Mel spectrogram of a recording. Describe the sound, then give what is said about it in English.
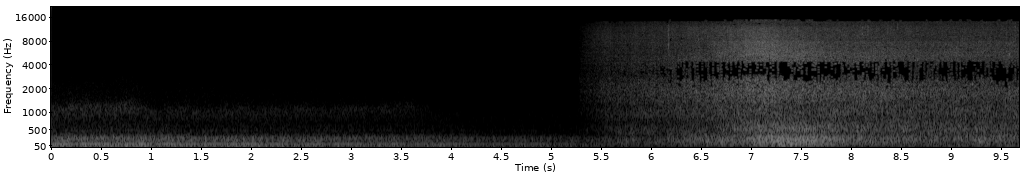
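Ocean waves at a beach beneath the century-old Normanville Jetty, heard from the sand: a low, steady rumble of surf, then a wave breaks and washes in with a broad, loud hiss that swells and slowly recedes. No one speaks. “I'm sitting on the sand beneath Normanville Jetty, looking out to the ocean.”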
